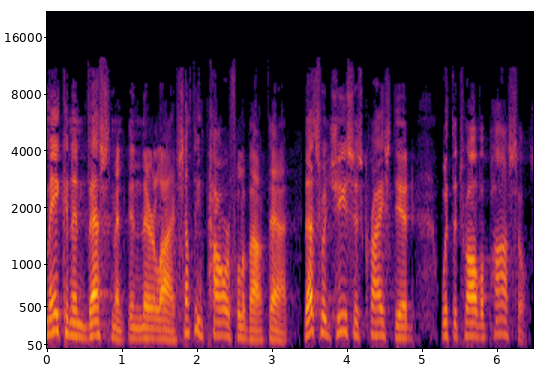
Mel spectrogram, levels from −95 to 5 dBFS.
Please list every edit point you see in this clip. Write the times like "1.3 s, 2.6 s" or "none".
3.3 s

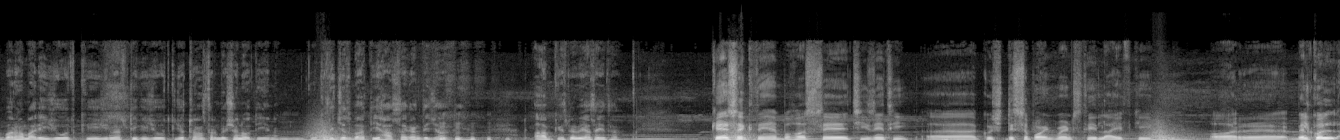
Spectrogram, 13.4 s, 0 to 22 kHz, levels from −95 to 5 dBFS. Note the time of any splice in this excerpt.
none

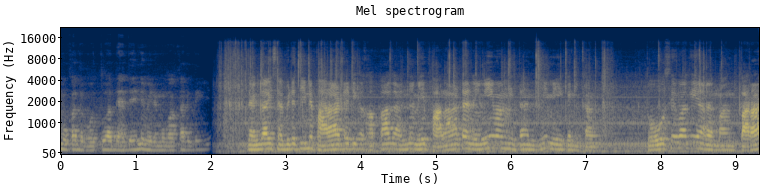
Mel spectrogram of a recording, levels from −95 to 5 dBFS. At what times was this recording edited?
1.9 s

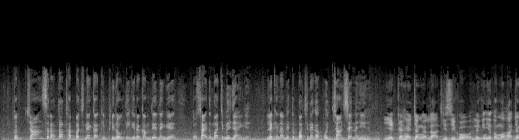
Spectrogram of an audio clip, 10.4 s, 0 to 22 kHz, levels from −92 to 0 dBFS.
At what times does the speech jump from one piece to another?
7.5 s

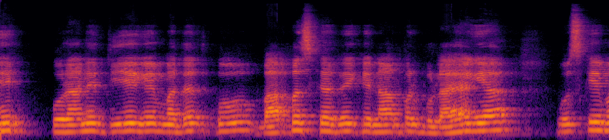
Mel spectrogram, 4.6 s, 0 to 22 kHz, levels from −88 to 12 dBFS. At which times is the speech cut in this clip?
none

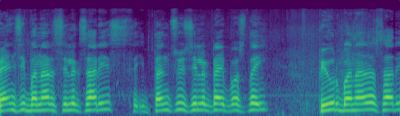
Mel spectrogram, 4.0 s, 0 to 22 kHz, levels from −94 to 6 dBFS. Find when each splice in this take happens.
none

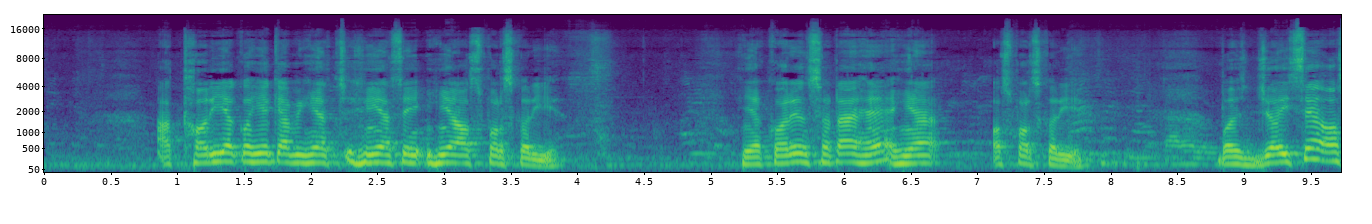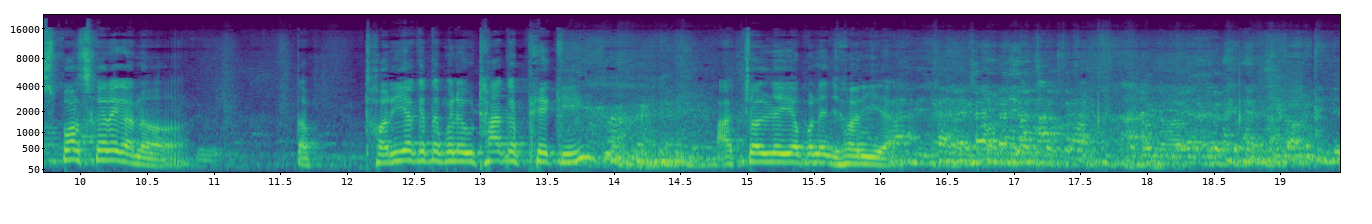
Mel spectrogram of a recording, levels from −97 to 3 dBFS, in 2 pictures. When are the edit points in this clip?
none

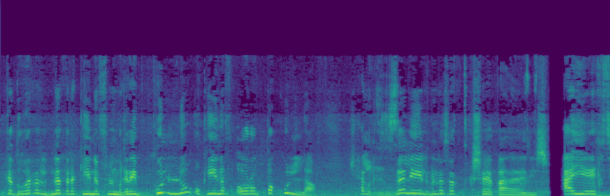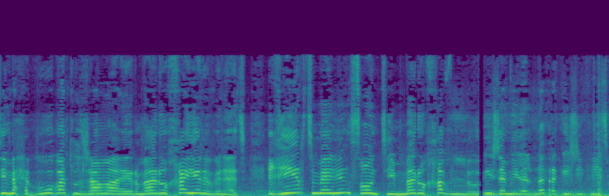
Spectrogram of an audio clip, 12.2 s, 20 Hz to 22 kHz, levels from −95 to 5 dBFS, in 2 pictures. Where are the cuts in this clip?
5.5 s, 10.9 s

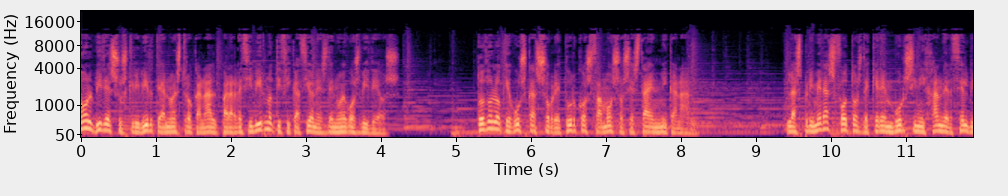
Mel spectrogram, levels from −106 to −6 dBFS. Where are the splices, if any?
none

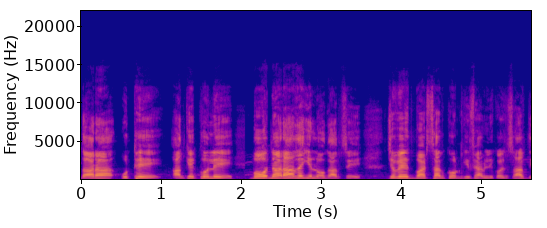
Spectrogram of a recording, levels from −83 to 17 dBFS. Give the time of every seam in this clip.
2.0 s

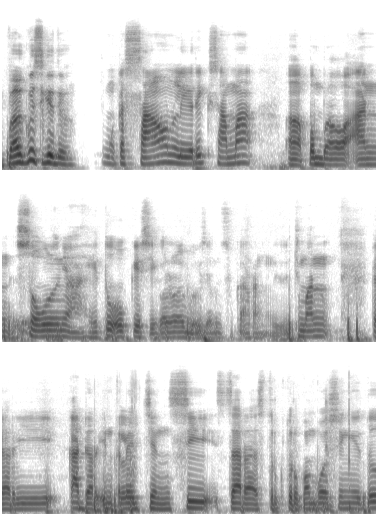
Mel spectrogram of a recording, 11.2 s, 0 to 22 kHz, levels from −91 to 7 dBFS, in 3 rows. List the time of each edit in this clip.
1.0 s

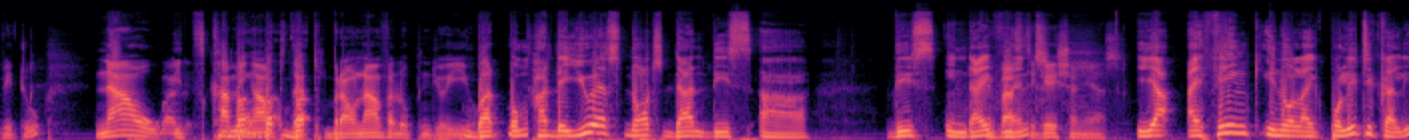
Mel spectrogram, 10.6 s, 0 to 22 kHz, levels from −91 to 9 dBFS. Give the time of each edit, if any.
3.9 s

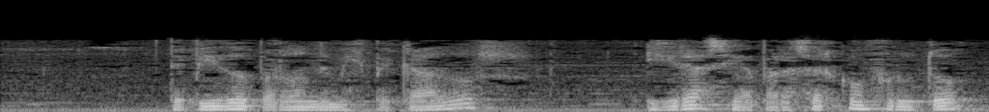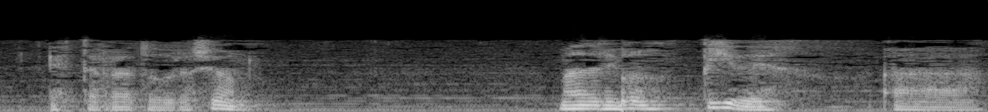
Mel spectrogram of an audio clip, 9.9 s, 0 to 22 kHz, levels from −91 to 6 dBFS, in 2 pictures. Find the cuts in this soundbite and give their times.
none

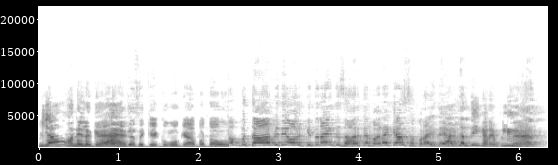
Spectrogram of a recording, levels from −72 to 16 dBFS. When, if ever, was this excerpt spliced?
2.3 s

